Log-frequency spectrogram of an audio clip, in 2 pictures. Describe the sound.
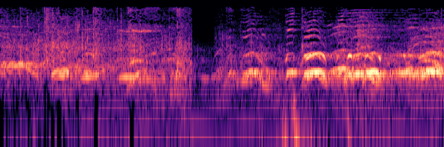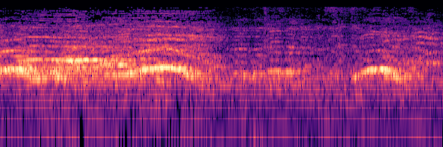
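A concert audience cheers and applauds to welcome a performer, a loud, continuous wash of clapping mixed with shouts and overlapping voices that swells and holds throughout.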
